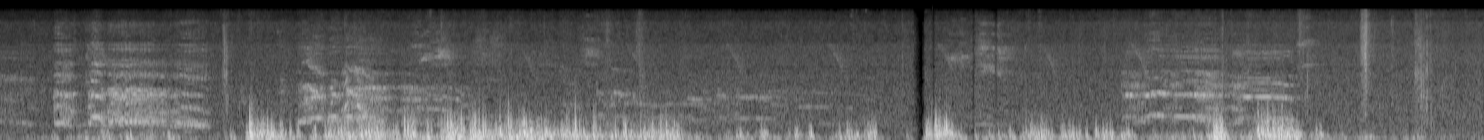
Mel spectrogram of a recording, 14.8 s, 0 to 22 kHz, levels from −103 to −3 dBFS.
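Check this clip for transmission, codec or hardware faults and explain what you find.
Packet-loss faults cluster in one second of the clip, around 9 to 10 seconds.

A burst of packet loss at 9.13–9.25 s drops about 100 ms. The receiver extends the last sound into a fading buzz or hiss, ending in about 30 ms of silence. On a spectrogram this appears as smeared, decaying bands and then a blank gap.

Short concealed packet loss hits at 9.31–9.36, 9.72–9.76 and 9.94–9.98 s, each losing 20 ms. Brief synthesized fill makes a smear or wobble, visible as slightly blurred slivers in the waveform.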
